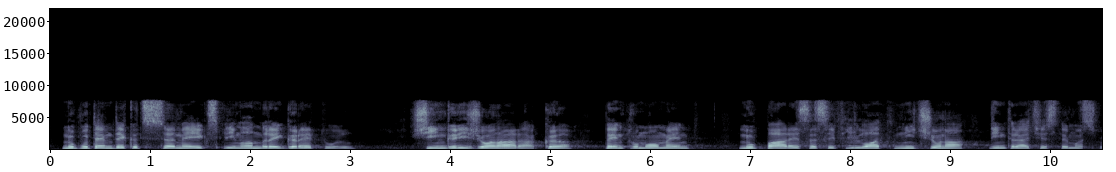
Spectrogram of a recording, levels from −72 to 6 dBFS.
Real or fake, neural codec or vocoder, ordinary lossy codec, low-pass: fake; codec, 16 kHz, 8 kbps, FunCodec, trained on LibriTTS, 25 frames a second; none; none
